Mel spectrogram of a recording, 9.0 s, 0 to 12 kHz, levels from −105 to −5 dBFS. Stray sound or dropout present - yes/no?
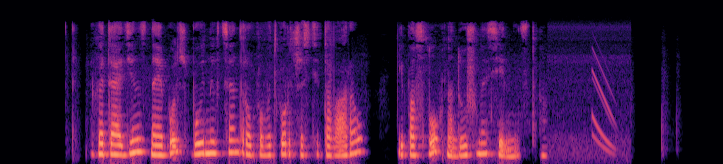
yes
